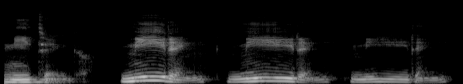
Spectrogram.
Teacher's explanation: the first one is long and the second one is really small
